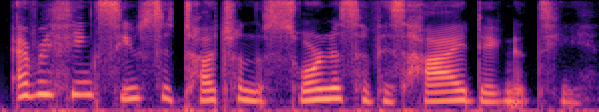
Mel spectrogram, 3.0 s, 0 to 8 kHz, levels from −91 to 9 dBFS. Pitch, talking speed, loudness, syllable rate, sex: 235 Hz, 220 wpm, -17 LUFS, 6.3 syllables/s, female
